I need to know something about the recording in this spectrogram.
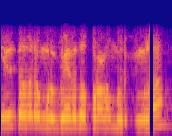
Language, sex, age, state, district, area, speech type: Tamil, male, 18-30, Tamil Nadu, Sivaganga, rural, conversation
